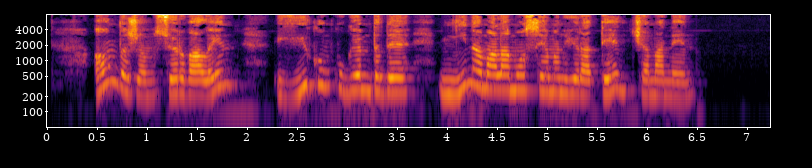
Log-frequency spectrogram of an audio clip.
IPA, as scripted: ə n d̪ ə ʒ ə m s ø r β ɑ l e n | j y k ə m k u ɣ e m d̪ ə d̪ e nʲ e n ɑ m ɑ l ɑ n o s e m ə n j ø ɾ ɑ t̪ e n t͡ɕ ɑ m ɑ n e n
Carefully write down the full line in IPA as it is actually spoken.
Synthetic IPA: ə n d̪ ə ʒ ə m s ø r β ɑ l e n | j y k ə m k u ɣ e m d̪ ə d̪ e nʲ i n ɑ m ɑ l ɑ m o s e m ə n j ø ɾ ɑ t̪ e n t͡ɕ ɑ m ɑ n e n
